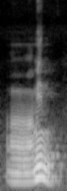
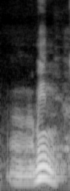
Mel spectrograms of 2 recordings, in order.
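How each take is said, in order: The two takes are said the same way.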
